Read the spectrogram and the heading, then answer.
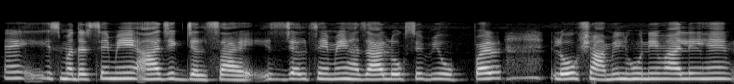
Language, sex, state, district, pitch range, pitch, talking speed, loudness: Hindi, female, Uttar Pradesh, Etah, 240-265 Hz, 255 Hz, 170 wpm, -16 LUFS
